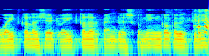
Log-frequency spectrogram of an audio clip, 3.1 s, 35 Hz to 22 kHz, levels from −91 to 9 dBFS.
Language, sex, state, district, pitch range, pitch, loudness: Telugu, male, Andhra Pradesh, Sri Satya Sai, 110-120 Hz, 115 Hz, -23 LUFS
